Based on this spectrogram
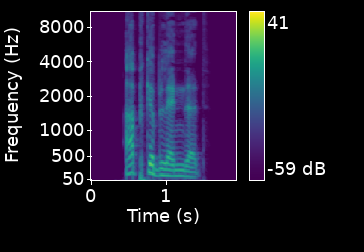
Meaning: past participle of abblenden
- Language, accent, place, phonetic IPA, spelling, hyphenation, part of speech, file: German, Germany, Berlin, [ˈabɡəˌblɛndət], abgeblendet, ab‧ge‧blen‧det, verb, De-abgeblendet.ogg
